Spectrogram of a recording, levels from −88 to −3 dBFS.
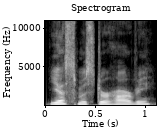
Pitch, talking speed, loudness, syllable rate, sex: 155 Hz, 160 wpm, -16 LUFS, 4.0 syllables/s, male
